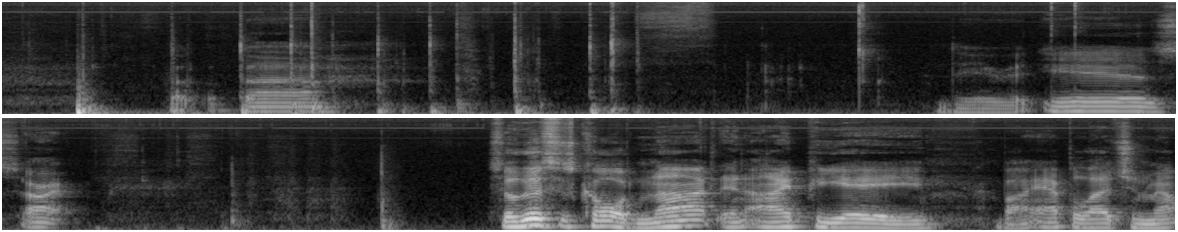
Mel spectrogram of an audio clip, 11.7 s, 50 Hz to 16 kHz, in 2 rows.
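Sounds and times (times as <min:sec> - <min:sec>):
speech: 0:00.8 - 0:02.0, 0:04.8 - 0:06.6, 0:08.4 - 0:11.7
typing on a computer keyboard: 0:00.8 - 0:03.3.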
